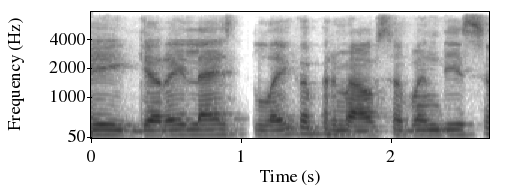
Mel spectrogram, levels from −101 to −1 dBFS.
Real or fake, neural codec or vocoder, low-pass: real; none; 7.2 kHz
